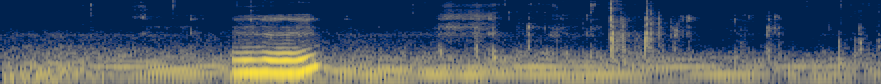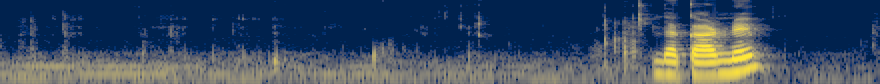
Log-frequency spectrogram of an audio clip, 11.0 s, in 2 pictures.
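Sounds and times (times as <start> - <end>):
faint low hum: 0.0 - 11.0
person chewing food: 2.1 - 9.6.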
